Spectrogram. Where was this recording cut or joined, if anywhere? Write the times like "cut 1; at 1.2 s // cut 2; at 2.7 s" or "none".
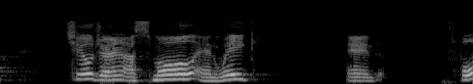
none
